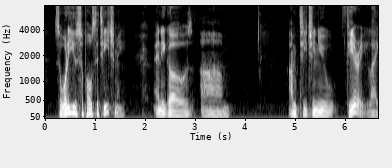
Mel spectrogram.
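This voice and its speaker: This is an ordinary speaking voice, a man's, at a fairly low pitch with ordinary pitch variation. The recording is very clean, with a silent background. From New York City (Queens), born in Puerto Rico. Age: 40s. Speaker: real estate broker. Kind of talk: interview.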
